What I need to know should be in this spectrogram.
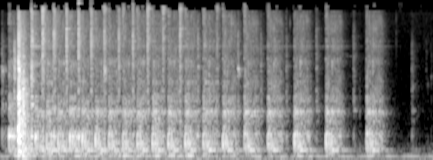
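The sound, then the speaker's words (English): A wheel of questions is spun, and its pointer ratchets in rapid, regular clicks that gradually slow and spread apart until the wheel comes to rest. “Should we get into our wheel of questions here so we can figure out what your story is today? Yes, let's spin.”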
